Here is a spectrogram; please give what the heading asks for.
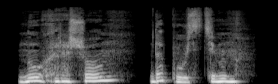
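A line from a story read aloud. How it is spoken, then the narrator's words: Weary, regretful. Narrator (Russian): устало выговорил, пожалев, что ввязался в беседу с этим говоруном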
